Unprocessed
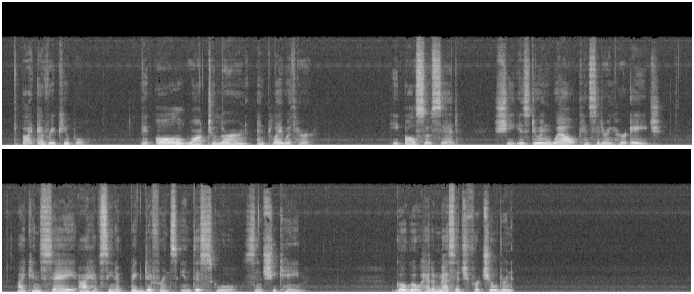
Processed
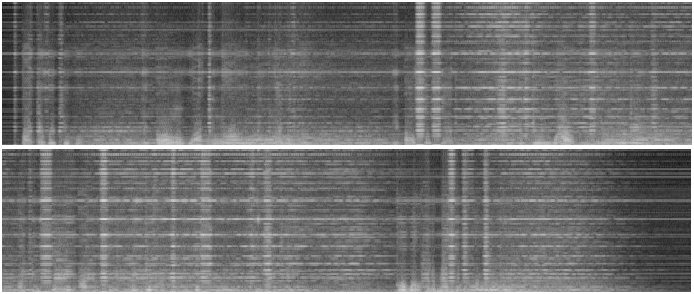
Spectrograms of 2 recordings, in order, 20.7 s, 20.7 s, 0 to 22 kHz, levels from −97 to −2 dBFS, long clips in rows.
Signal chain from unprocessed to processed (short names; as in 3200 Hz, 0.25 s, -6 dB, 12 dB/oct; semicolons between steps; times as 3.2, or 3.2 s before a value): frequency quantiser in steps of 4 st; half-wave rectifier; bloom reverb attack 1.37 s, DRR 2 dB; gain -6.5 dB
